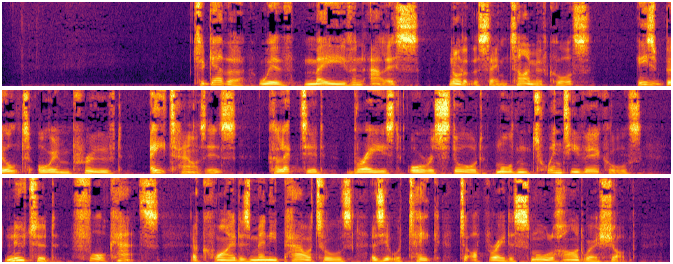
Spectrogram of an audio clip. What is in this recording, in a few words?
voiceover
